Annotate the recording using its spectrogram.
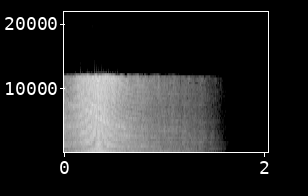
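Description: A whoosh transition sound effect that swells to a peak about a third of a second in and fades away by about a second and a half.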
